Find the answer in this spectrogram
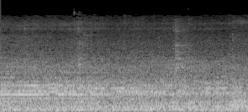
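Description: Steady train-like rumble with a few held tones that fade out about a second in.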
